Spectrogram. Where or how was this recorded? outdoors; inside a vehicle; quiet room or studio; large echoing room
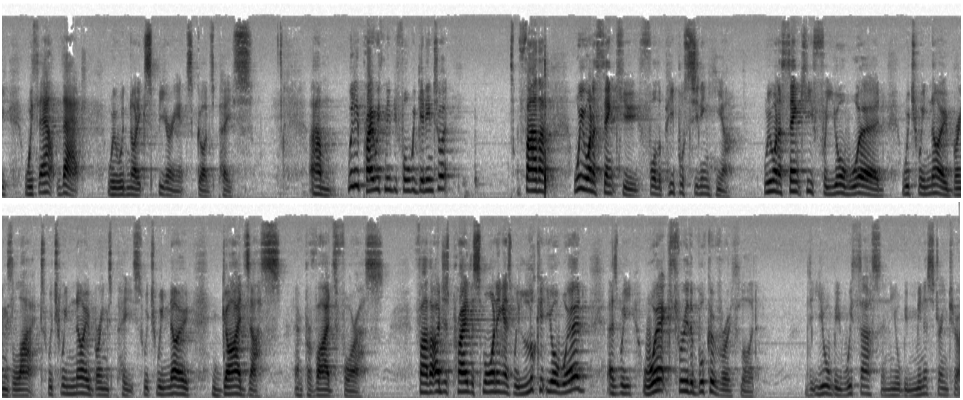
large echoing room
